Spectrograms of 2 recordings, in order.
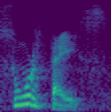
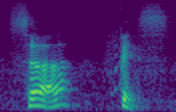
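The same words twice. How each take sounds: First: The second syllable sounds like 'face'. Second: The second syllable sounds like 'fis'. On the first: The speaker calls it wrong. "Not surface" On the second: The speaker calls it right.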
